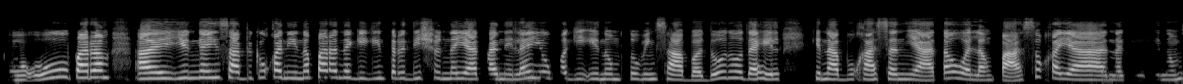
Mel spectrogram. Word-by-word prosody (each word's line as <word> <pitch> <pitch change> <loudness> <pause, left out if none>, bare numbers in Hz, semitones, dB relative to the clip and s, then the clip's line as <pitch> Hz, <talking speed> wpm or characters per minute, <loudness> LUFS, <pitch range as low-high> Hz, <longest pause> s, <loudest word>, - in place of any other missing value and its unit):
Oo, 270 +11 -4
parang 320 0 +5 0.2
ay, 275 +1 +5
yon 300 0 0
nga 315 - +4
yung 315 +1 +1
sabi 290 -3 +1
ko 315 - -8
kanina, 305 -2 0
parang 320 0 0
nagiging 280 -2 -3
tradisyon 280 0 -4
na 270 - -1
yata 250 -2 +3
nila 240 +2 -2
yung 295 -1 -7
pag-iinom 245 -2 -6
tuwing 245 -1 -7
Sabado 220 +1 -1
'no, 300 0 -5
dahil 245 -2 +1 0.4
kinabukasan 235 -1 0
yata 205 +5 +1
walang 215 -5 -2
pasok 210 - 0
kaya 220 -6 +3
nag-iinom 220 - -12
260 Hz, 135 wpm, -21 LUFS, 235-295 Hz, 0.4 s, parang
